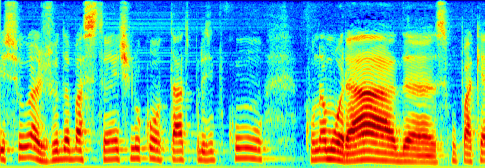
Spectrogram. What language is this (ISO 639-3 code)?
por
